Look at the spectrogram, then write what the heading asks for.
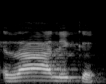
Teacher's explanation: وقف کی صورت میں کاف کو ساکن کریں گے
